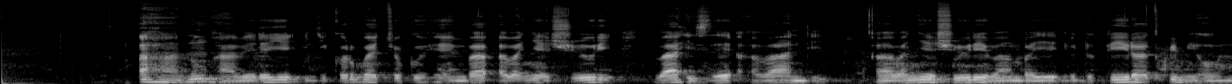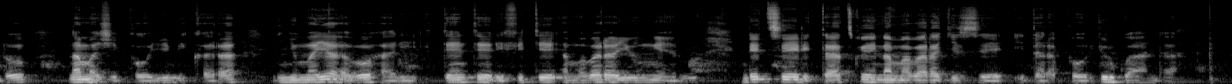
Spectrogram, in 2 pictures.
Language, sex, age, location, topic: Kinyarwanda, female, 50+, Nyagatare, health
